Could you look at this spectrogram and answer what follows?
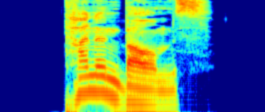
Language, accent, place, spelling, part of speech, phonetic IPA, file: German, Germany, Berlin, Tannenbaums, noun, [ˈtanənˌbaʊ̯ms], De-Tannenbaums.ogg
- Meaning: genitive singular of Tannenbaum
